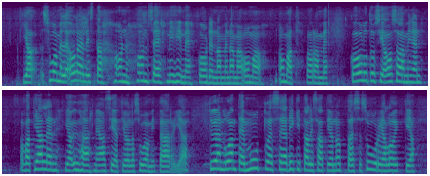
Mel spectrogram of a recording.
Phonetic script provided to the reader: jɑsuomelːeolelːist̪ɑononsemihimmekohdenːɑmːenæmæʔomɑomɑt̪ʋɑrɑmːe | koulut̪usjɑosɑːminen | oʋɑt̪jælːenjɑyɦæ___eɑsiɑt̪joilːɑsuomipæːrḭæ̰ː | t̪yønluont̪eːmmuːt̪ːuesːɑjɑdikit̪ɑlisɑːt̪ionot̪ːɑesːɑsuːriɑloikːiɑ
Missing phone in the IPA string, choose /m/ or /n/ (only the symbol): n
